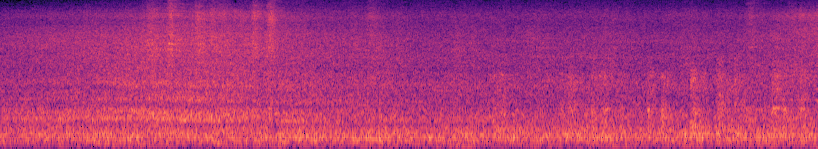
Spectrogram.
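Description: Double-deck TGV high-speed train rolling through the station, a steady loud rumble of wheels on rail with a few faint clicks about two seconds in.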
